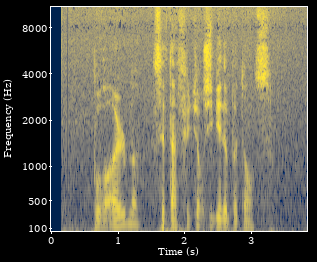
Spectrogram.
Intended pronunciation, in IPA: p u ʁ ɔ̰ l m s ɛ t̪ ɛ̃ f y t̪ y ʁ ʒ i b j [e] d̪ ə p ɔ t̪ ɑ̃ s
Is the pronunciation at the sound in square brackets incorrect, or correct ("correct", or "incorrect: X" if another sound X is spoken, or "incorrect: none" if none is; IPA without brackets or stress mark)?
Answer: correct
